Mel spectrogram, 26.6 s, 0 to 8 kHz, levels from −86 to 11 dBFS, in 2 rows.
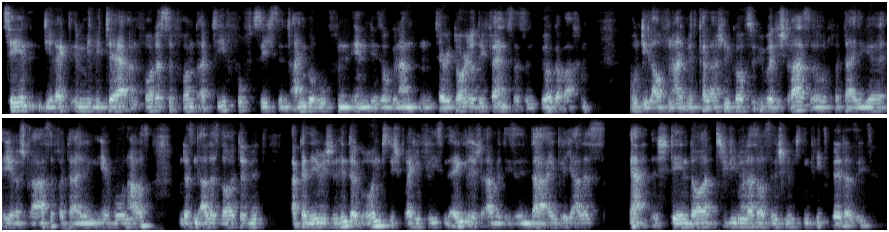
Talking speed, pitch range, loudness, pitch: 145 wpm, 100-125 Hz, -19 LUFS, 105 Hz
